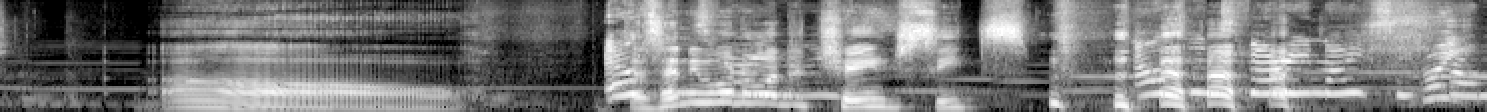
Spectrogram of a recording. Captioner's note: laughing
